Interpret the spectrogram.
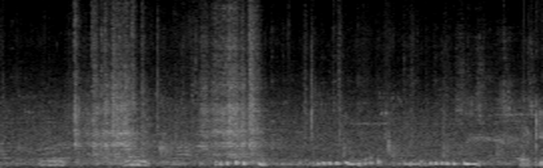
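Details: Pigeons in a loft cooing: low, throaty rolling coos in overlapping bursts through the second half, after a stretch of voices and clattering noise.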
